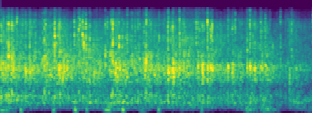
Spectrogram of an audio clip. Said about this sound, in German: Komm, gebt euch mal selber einen Applaus. Das ist toll.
